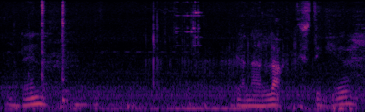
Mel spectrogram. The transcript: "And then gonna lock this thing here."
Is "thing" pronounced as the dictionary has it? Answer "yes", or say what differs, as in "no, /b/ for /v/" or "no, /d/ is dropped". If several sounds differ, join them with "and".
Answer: no, /t/ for /θ/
